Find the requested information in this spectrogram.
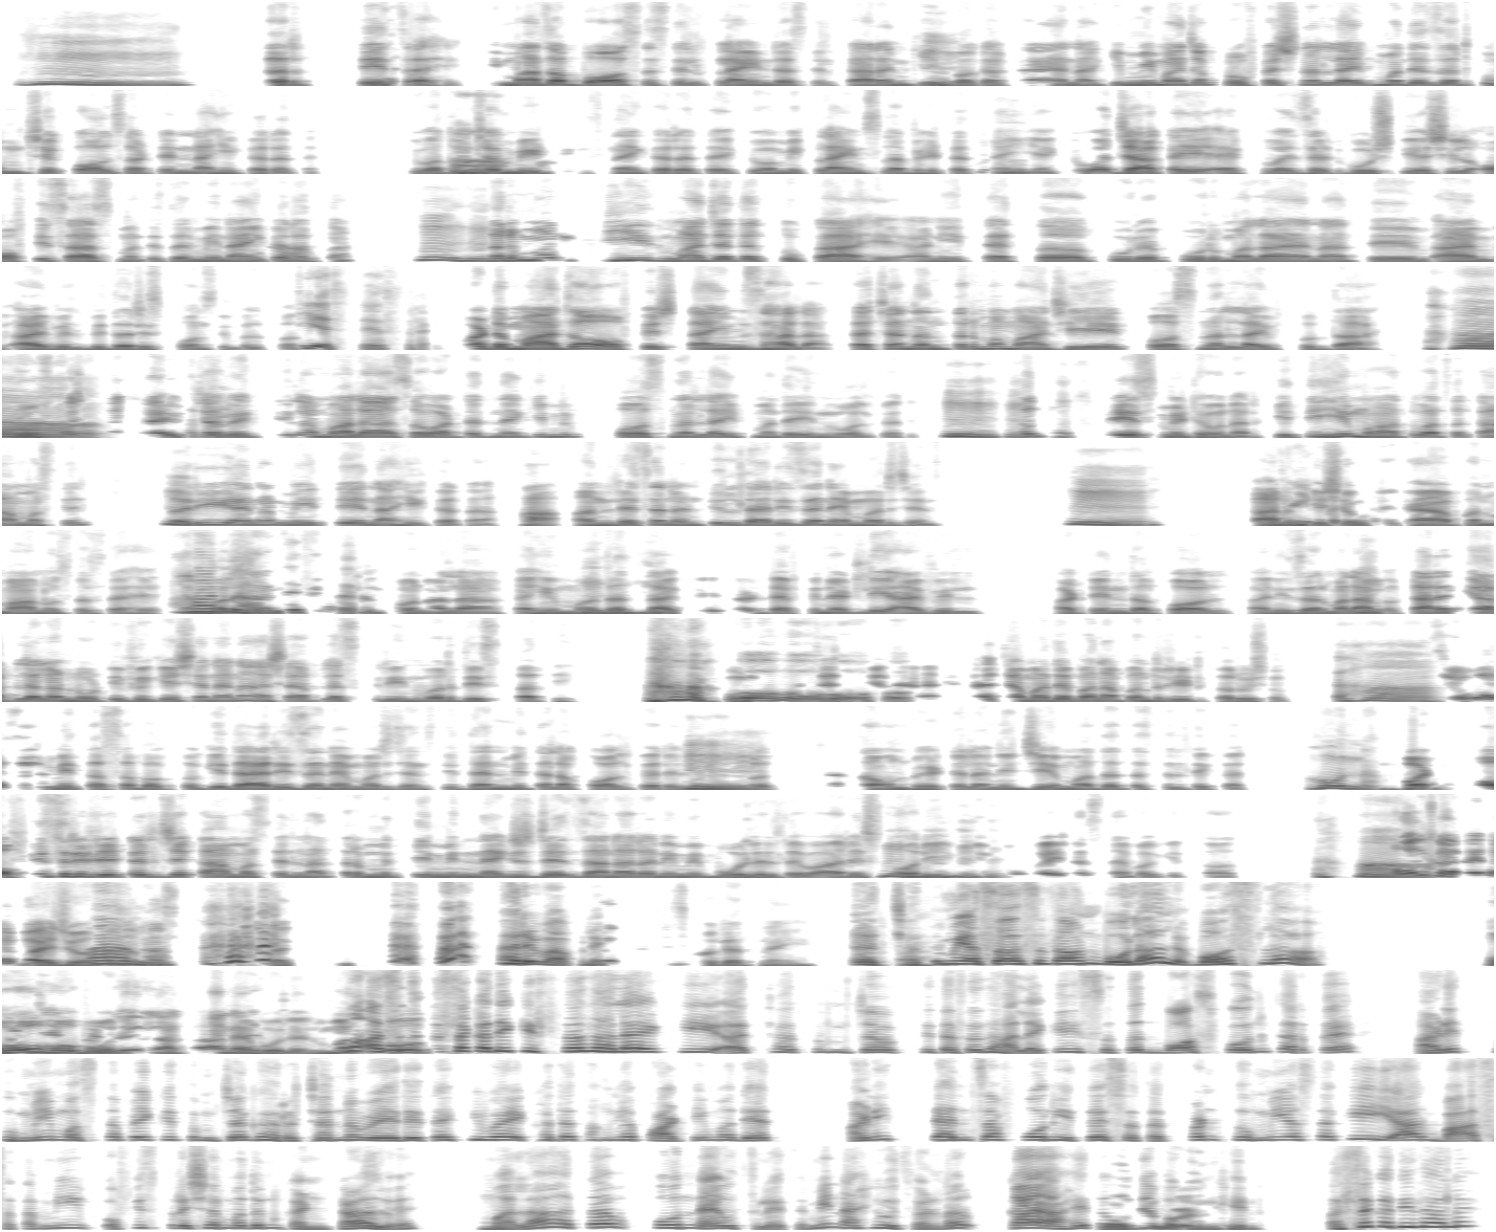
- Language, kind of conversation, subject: Marathi, podcast, तुम्ही फोन आणि सामाजिक माध्यमांचा वापर मर्यादित कसा ठेवता?
- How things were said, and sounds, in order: static; in English: "क्लायंट"; in English: "लाईफमध्ये"; distorted speech; in English: "क्लायंटसला"; in English: "आय ए एम आय विल बी द रिस्पॉन्सिबल पर्सन बट"; in English: "राइट"; in English: "लाईफसुद्धा"; drawn out: "हां"; in English: "लाईफच्या"; in English: "राईट"; in English: "लाईफमध्ये इन्व्हॉल्व्ह"; in English: "अनलेस एंड अंटिल देअर इस अन एमर्जन्सी"; tapping; in English: "डेफिनिटली आय विल अटेंड द कॉल"; chuckle; in English: "देअर इस एन एमर्जन्सी देन"; chuckle; unintelligible speech; chuckle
